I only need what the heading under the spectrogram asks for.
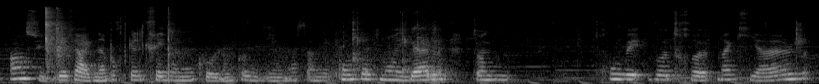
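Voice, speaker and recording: A woman's voice: medium pitch, a little slow, echoey room, over music. A woman with an Alsatian accent chatting casually through a makeup tutorial, talking while she applies her makeup, with lots of fillers. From Alsace, France. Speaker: beauty vlogger.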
